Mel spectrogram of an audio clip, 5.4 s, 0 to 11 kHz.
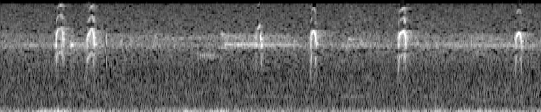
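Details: Juvenile Hairy Woodpecker in early summer (June 24, 2023) gives six sharp, high peek notes at an uneven pace over a steady hiss, begging its parent to feed it suet at a Sapsucker Woods feeder.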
